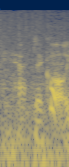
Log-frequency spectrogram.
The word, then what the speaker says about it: haptic: what is it yeah haptic is it is that how you say it yeah like uh half like happen and tick like dick haptic yeah so yeah have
